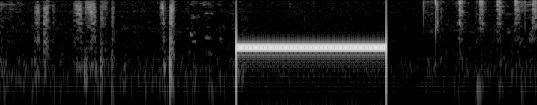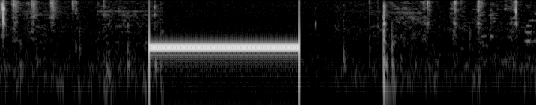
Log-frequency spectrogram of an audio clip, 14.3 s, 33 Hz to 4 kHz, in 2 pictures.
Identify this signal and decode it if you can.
Ringback tone (North America), 440 + 480 Hz.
